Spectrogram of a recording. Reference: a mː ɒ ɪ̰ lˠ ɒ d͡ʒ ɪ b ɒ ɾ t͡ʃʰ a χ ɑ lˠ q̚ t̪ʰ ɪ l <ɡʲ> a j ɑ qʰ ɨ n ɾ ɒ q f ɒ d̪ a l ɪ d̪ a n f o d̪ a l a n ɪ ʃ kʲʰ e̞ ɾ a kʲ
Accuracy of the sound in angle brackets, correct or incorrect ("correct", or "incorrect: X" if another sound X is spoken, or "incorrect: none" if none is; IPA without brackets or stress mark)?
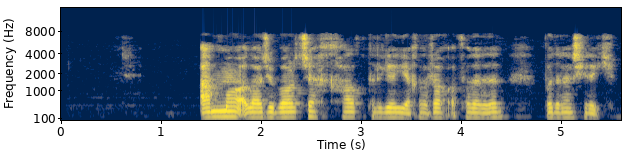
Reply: correct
